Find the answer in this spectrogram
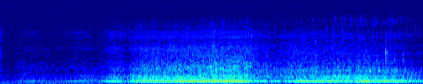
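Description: A car engine running, swelling about a second in and then holding steady.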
